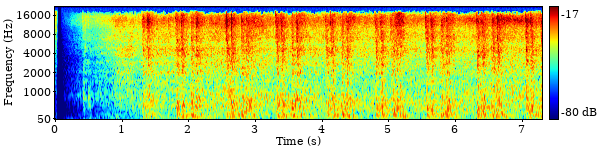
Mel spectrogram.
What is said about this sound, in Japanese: 朝早く起き満員電車で1時間あれ感染予防って何だっけ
